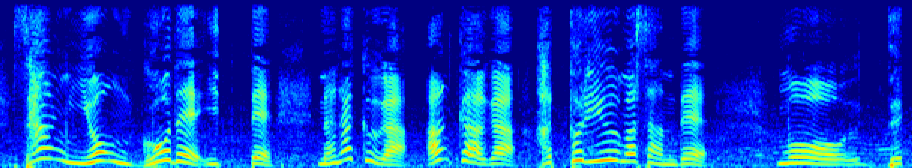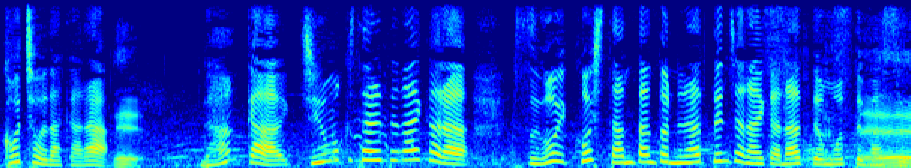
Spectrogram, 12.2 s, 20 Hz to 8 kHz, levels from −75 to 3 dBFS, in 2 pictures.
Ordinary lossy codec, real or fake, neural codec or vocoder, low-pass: none; real; none; none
